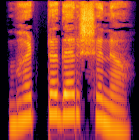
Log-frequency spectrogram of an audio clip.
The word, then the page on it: ಭಟ್ಟದರ್ಶನ: bhaṭṭa darśana; Kannada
